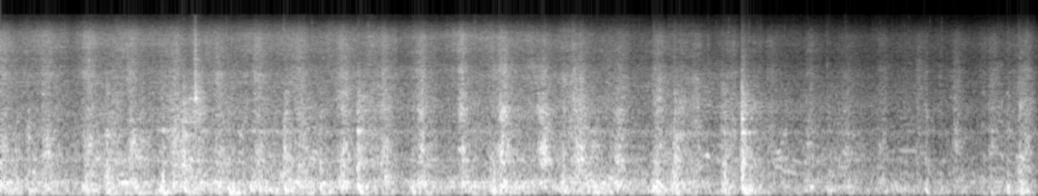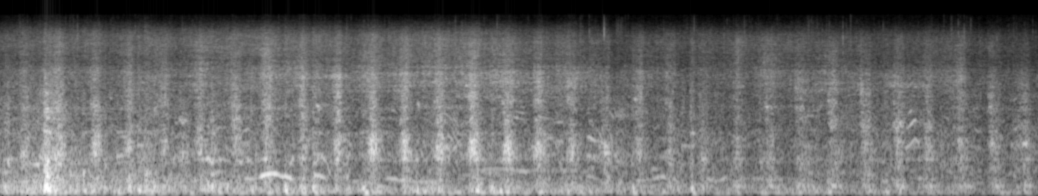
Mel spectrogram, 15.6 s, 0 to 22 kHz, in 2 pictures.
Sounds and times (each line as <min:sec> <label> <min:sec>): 0:00.0 train departing 0:15.5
